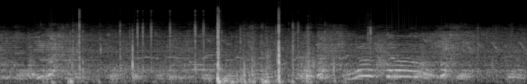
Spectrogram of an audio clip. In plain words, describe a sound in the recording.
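Video game sound effects chime and clatter from a television speaker.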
